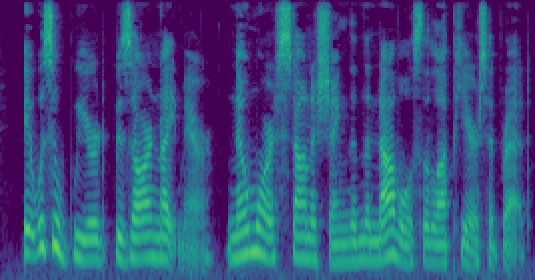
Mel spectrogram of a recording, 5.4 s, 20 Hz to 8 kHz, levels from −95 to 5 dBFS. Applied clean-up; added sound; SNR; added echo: none; none; none; none.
